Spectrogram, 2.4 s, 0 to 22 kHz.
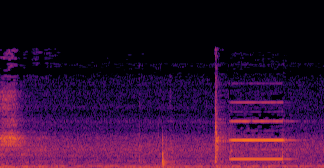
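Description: Two small clicks, then one short steady electronic beep near the end from an Acer Aspire 4732Z laptop: its power-on self-test beep as it starts up again after the RAM was reseated.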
